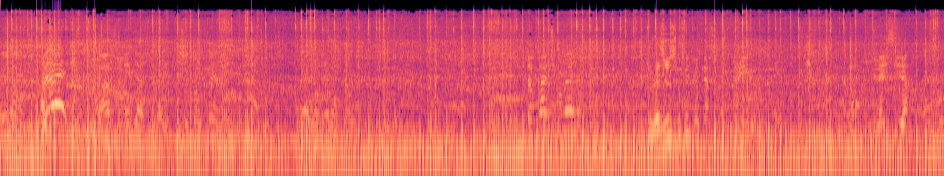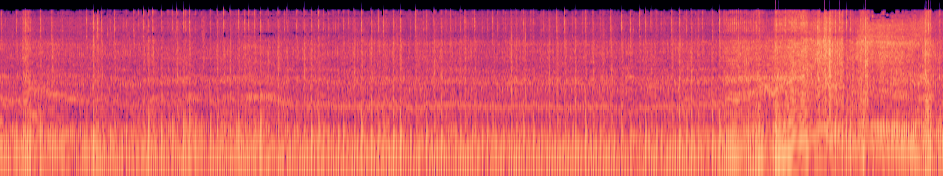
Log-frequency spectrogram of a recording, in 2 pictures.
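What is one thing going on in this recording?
A motorbike engine idles and revs in bursts close by.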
